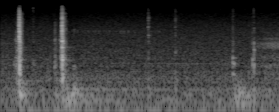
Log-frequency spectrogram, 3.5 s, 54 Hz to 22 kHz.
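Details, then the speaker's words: 1997 Honda Prelude BB6 H22A cranking but not starting, fuses checked: two crisp relay clicks at key-on then faint fuel pump whirr; main relay and fuel pump work normally, so spark suspected next. "I definitely hear the fuel pump there it is is definitely firing and I hear the main really kicking off as well"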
